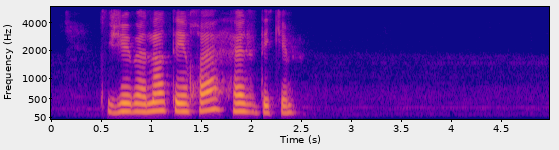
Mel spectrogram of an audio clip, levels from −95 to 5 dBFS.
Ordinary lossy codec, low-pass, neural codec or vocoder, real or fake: AAC, 48 kbps; 5.4 kHz; autoencoder, 22.05 kHz, a latent of 192 numbers a frame, VITS, trained on one speaker; fake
